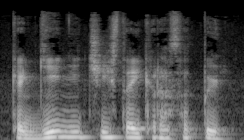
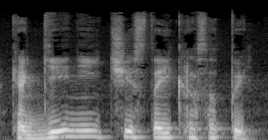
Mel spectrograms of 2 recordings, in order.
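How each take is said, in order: Both takes have the same delivery.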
